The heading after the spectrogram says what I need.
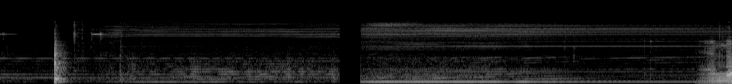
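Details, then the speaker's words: Newly installed Frigidaire 30-inch induction cooktop at power boil: steady low electrical hum with faint buzzing and zapping crackle from water boiling in the pot; normal operation. "that little zapping sound that you're hearing that's the sound of the water underneath here"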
